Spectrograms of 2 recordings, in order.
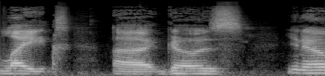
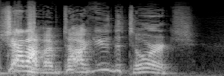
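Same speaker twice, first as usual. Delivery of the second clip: squawky, high, loud cartoon goblin voice; 7 semitones higher, 8 dB louder than usual. Voicing a goblin turning on another goblin: goblin voice. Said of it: "he turns around, he's like".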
